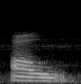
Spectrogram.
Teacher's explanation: Here it starts from the position of A to that of U, so that it becomes ow. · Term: closing diphthongs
